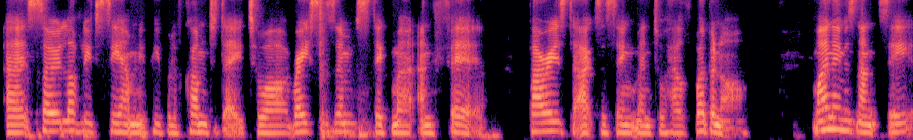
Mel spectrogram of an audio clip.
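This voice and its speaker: A woman with a slightly low voice hosts an online webinar over a video call. She gives a courteous, prepared introduction, and the sound is dry, with little room in it. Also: dry recording, poor audio. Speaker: webinar host. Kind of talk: scripted welcome and introduction.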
